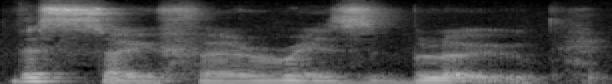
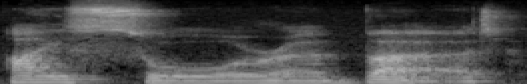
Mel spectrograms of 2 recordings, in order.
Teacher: So if I want to say that sofa is blue, since my brain is picturing an R before is, we can connect sofa and is with a little R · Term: intrusive R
